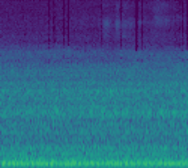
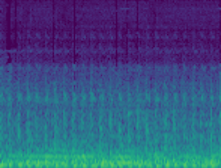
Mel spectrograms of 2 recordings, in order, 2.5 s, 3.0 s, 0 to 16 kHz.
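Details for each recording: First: 1996 Jeep Grand Cherokee Laredo, warm at operating temperature after its idle air control valve was cleaned for rough idle and poor mileage; check engine light still on. Quiet, smooth, steady idle with no hunting. Normal warm idle. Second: 1996 Jeep Grand Cherokee Laredo, engine warm at operating temperature: steady cranking drags on for several seconds without catching, long crank when warm; owner suspects dirty or bad idle air control valve (rough idle, poor mileage, check engine light on).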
